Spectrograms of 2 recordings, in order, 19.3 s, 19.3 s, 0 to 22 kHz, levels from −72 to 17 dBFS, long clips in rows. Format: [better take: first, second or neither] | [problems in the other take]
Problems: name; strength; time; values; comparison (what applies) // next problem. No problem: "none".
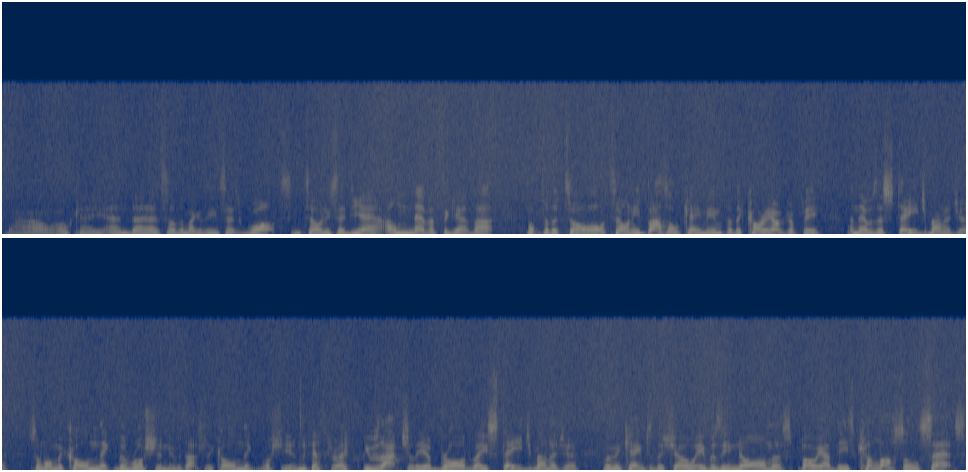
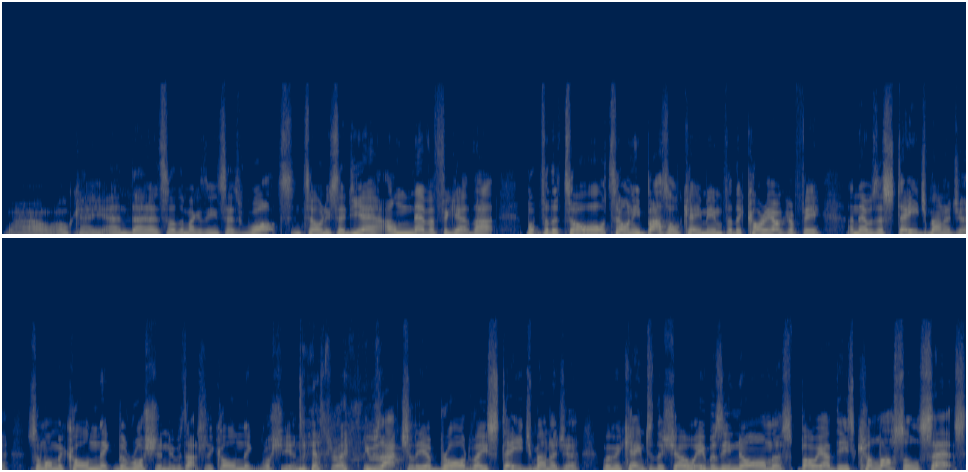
second | hiss; loud; throughout; 6 dB below the speech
